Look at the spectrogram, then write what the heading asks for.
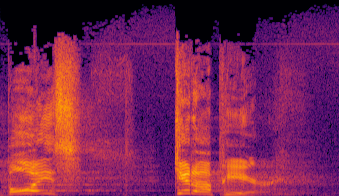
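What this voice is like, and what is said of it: Raised, louder voice. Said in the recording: “I raise my voice a little bit”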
